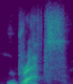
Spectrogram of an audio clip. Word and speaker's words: breaths: There is not a vowel after the TH in before the S. This is breaths.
